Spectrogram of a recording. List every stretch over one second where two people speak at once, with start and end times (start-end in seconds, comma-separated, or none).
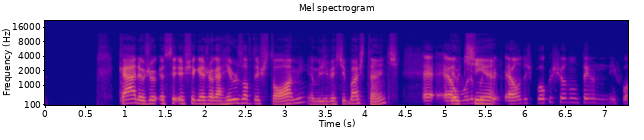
none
